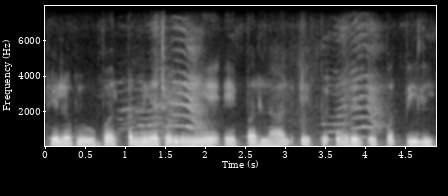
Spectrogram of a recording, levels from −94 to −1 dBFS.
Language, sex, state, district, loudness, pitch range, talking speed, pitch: Hindi, female, Madhya Pradesh, Bhopal, -15 LUFS, 155-170 Hz, 210 wpm, 160 Hz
